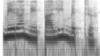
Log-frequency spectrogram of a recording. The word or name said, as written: नेपाली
